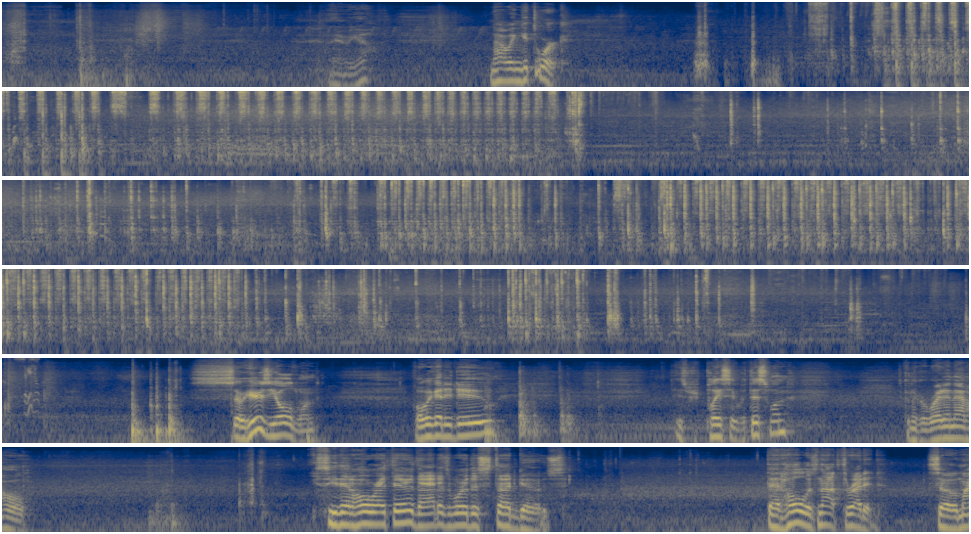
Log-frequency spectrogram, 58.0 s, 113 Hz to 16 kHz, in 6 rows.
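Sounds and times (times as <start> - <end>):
power driver clattering: 6.9 - 39.0.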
